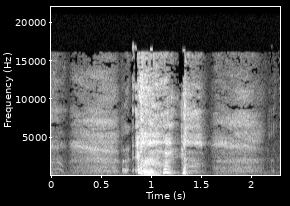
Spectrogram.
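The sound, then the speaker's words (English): A person with a lingering cough, lying down and having trouble breathing, gives a couple of short harsh coughs in the middle, with quiet breathy noise before and after. “I took my inhaler, for my cough that's slowly going away.”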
